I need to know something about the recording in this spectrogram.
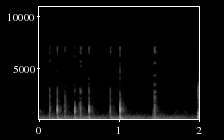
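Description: Faint, light clicks and taps of a stylus on a tablet screen while a word is handwritten, about a dozen in the first second and a half.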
